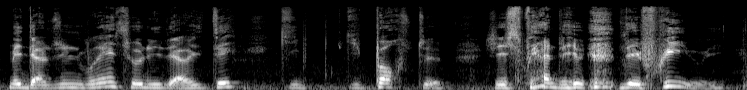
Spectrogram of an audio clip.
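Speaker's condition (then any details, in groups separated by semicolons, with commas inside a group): Cerebral palsy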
